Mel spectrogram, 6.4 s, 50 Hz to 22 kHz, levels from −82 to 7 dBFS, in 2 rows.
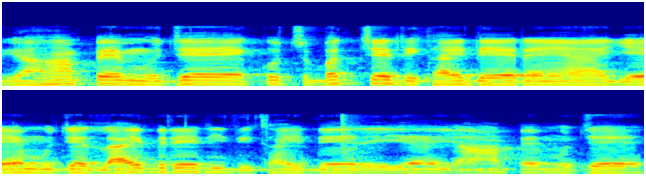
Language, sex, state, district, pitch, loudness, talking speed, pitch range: Hindi, male, Rajasthan, Bikaner, 115 Hz, -17 LUFS, 185 wpm, 115-130 Hz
